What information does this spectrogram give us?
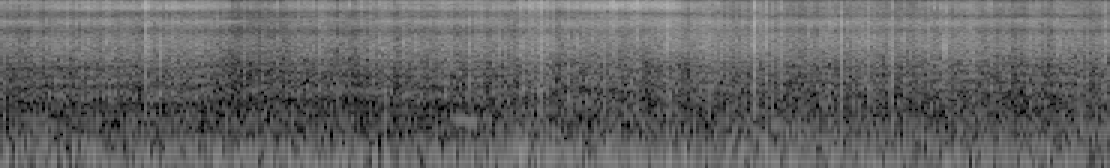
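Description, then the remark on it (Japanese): Steady, dense crackling and fizzing of a lit, fairly long sparkler firework, a continuous hiss peppered with tiny rapid pops, with no talking. “パチパチしてます。”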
